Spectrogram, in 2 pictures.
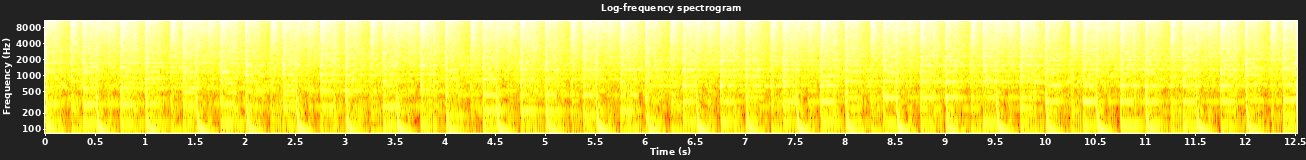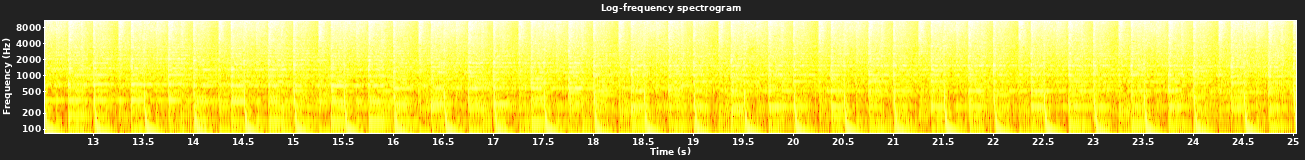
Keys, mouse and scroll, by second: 0.0-25.0 drag.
